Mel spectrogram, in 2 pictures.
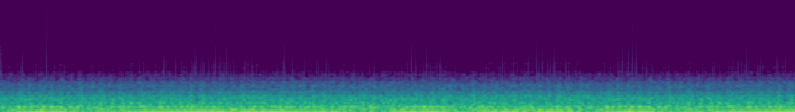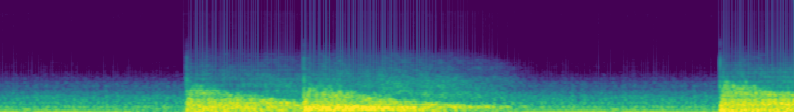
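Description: A spaceship's engine hums low and steadily.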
